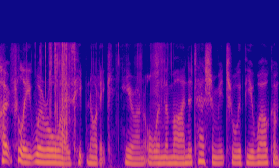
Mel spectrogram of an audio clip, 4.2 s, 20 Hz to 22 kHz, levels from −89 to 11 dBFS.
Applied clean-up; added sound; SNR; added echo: none; Crack; 14 dB; none.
